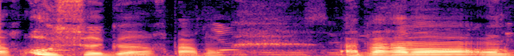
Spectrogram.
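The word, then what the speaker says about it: Hossegor: Osegor pardon. Apparemment on le prononce mal et les gens sont surx.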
